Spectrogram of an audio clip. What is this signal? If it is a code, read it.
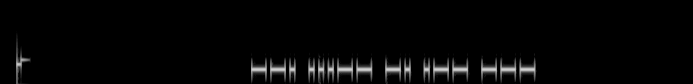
Morse code, heard as a keyed tone, about 25 wpm, 700 Hz. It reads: G3NWO
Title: DXCC-100 Call Signs - 5 Characters - 25wpm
